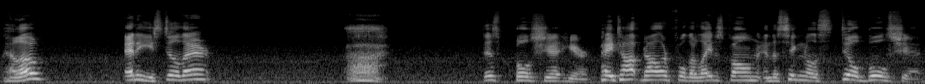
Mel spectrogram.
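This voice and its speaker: A man's voice: high voice, measured pace, creaky, long pauses, full character voice. An actor playing a crude, arrogant rich man who talks brashly and profanely from the back of a cab. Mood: irritated. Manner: brash and profane, then irritable.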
